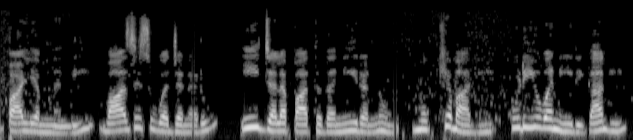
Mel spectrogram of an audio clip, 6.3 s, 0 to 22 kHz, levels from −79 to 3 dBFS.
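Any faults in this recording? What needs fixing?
Overdone noise removal runs through the whole clip: the background drops and breaks up into twinkling specks. Bands near the estimated noise floor are cut away along with quieter parts of the speech. Lower the reduction strength or use a gentler spectral floor.

Gaps between stream segments occur at 1.92 to 1.94 s and 3.93 to 3.96 s. These are hard-edged silent holes of about 21 and 25 ms, spaced two seconds apart, where segment timestamps leave a gap that the player fills with silence. Align segment timestamps so each segment begins exactly where the previous one ends.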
